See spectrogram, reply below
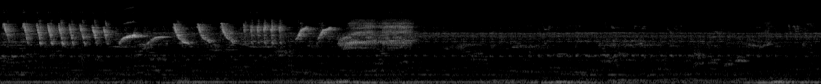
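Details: Long-tailed shrike, a district and national songbird-contest winner, giving a burst of quick chattering and whistled notes with a harsh buzzy ending at about four seconds, followed by near quiet with a faint steady high tone.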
